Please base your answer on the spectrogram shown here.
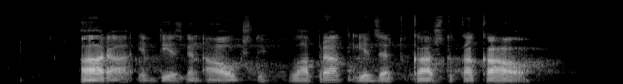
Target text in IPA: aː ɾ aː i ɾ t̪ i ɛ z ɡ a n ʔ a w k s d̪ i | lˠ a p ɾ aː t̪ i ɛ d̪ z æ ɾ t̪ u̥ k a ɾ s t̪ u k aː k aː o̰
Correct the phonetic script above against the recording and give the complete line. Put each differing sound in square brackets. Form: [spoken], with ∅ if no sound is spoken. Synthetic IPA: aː ɾ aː i ɾ [d̪] i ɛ z ɡ a n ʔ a w k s [t̪] i | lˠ a p ɾ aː t̪ i ɛ d̪ z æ ɾ t̪ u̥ k a ɾ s t̪ u k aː k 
